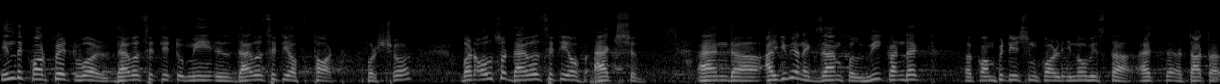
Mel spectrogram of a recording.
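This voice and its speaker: Speaking at a fairly quick pace with a Telugu accent, this voice shows ordinary pitch variation. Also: man, high pitch for a man. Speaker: engineer, corporate tech executive. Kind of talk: panel discussion. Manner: hesitant, many fillers.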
